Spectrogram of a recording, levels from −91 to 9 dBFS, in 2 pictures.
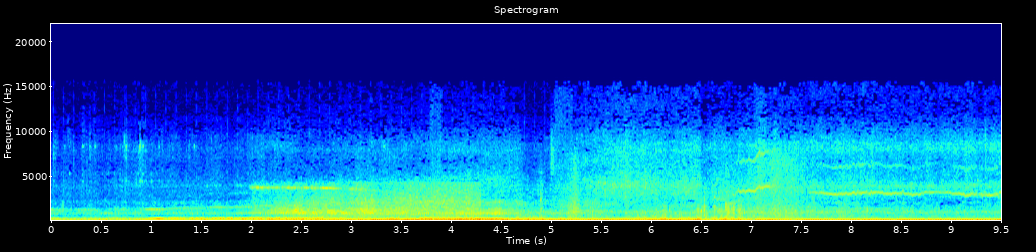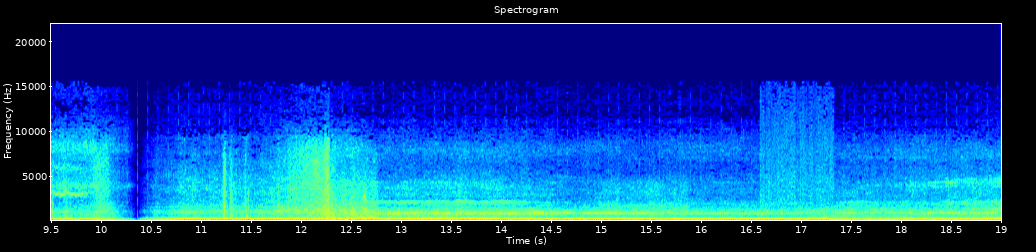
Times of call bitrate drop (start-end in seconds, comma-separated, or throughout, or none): none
